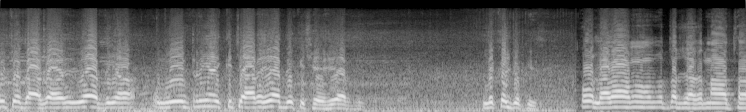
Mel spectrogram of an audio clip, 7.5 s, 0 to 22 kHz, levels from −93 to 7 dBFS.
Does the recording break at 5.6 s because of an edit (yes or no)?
yes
